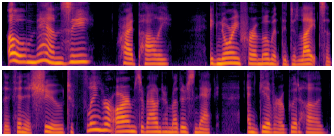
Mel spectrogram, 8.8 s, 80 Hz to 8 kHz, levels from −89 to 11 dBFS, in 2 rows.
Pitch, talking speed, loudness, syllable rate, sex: 210 Hz, 190 wpm, -20 LUFS, 5.2 syllables/s, female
